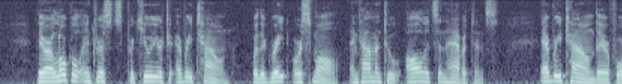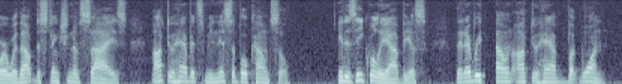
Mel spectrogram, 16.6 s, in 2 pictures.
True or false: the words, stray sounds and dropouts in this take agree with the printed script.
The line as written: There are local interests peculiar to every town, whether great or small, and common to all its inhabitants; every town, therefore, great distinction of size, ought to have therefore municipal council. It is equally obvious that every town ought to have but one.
false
